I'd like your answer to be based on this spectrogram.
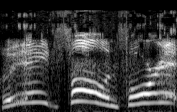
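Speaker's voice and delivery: high, slow, loud hollering shout. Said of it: "I hear this voice go".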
